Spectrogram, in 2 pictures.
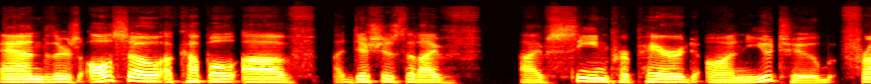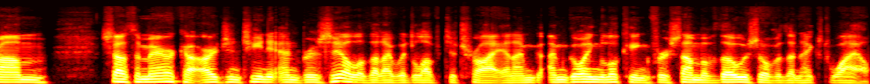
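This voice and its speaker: Dry and close with no echo, this recording has a quiet background and a man with a Canadian accent speaking in a normal speaking voice. He talks at a moderate pace with a medium pitch and ordinary pitch variation. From Ontario, Canada. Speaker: voice actor. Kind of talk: interview conversation.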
